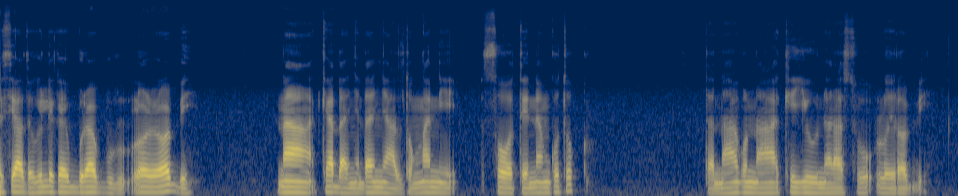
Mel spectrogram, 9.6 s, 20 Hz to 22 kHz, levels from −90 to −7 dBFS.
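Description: No technical faults turn up anywhere in the recording. The speech runs without any interruption or disturbance.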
